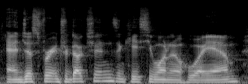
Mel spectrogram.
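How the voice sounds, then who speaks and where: A man's voice: mid-range voice, quick pace, clear, resonant tone. A man, talking casually and thoughtfully to the camera as a YouTube host. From Hawaii.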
